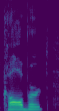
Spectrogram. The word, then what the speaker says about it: Colbert: He says Coair down in Oklahoma. It's Colbert.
